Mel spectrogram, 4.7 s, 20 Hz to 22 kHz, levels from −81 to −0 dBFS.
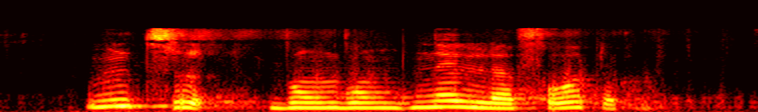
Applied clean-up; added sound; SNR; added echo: neural separator model SepFormer DNS4.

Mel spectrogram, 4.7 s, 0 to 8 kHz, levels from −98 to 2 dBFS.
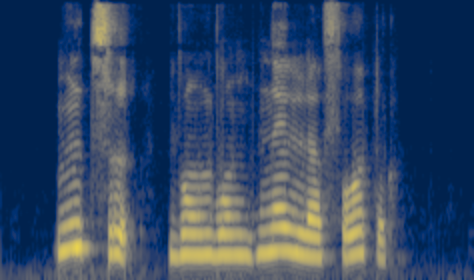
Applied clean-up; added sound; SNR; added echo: neural mask model DeepFilterNet 3.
